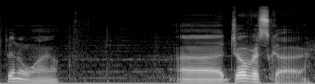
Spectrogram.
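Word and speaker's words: Jorrvaskr: been a while uh jasar or yasar as they pronounce it that is where you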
